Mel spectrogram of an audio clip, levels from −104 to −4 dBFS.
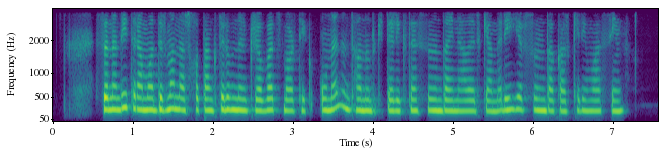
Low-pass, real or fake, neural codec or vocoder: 3.6 kHz; fake; codec, 24 kHz, 0.9 kbps, DualCodec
